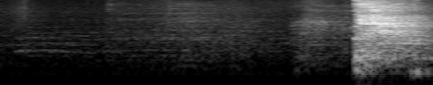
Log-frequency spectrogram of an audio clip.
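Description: A man coughing once, sharply and loudly, near the end, behind his hand.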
